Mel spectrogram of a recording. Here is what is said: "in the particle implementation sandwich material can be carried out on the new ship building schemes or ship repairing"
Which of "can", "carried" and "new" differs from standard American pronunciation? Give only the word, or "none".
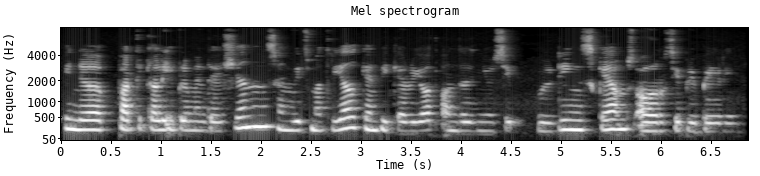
carried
